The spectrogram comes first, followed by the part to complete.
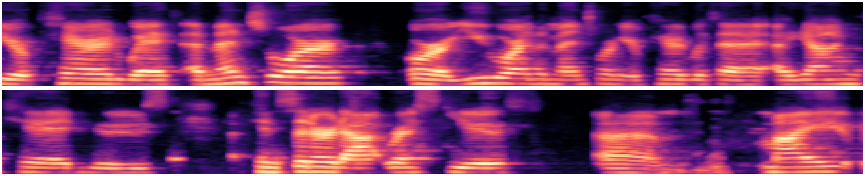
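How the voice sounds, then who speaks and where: Bright-voiced earnest woman guest. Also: lowish voice, low-quality recording. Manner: earnest, halting, gracious. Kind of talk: casual interview talk.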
